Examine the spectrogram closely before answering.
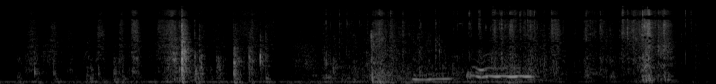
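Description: Paper rustling and crinkling as a paper booklet and wrapping paper are handled and unfolded, in irregular bursts of crackle. About four seconds in there is a short hummed voice sound.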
